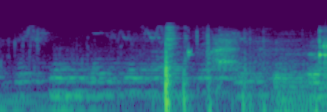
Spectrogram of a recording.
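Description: A man drinking from a bottle in swallows, then a single sharp knock on the table a little over a second in.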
